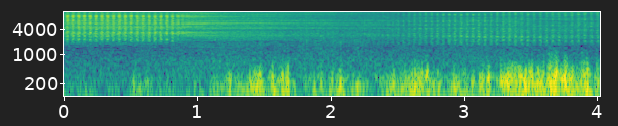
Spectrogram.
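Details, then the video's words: Summer cicada chorus from 2021, a dense high-pitched hiss holding steady while low scuffing and thumping noises, like someone walking, rise and fall beneath it. "Cicadas! The sounds of Summer!"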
